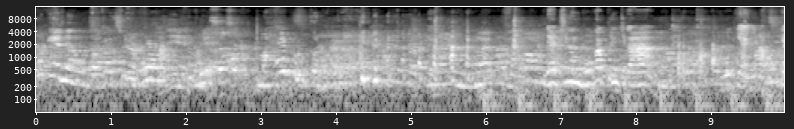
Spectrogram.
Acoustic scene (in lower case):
restaurant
